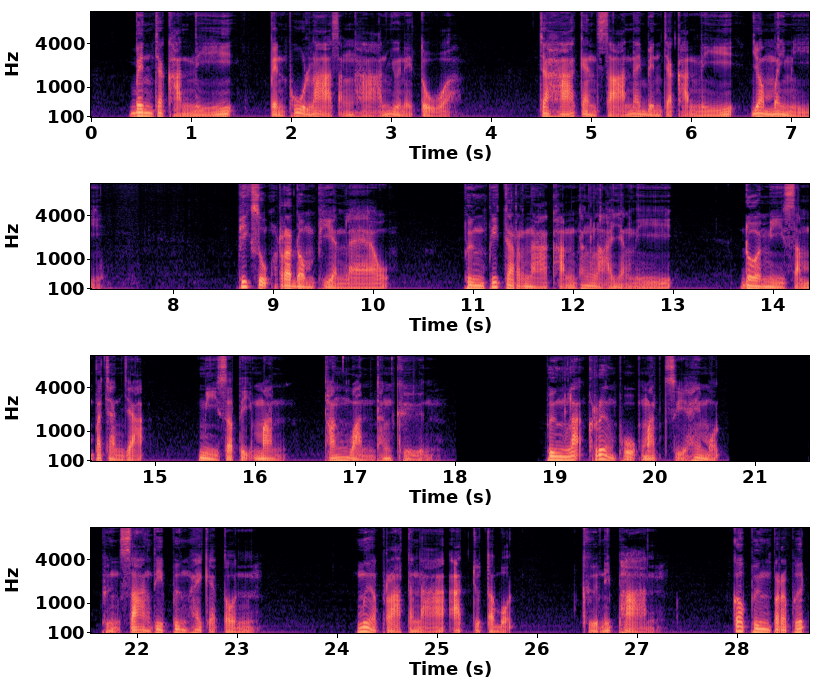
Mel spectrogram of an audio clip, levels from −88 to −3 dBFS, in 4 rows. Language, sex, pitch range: English, male, 70-100 Hz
